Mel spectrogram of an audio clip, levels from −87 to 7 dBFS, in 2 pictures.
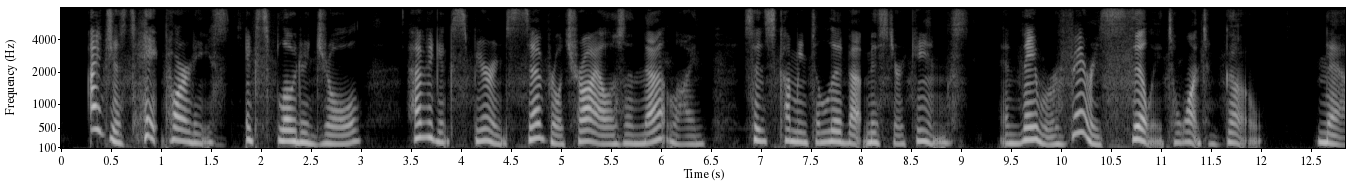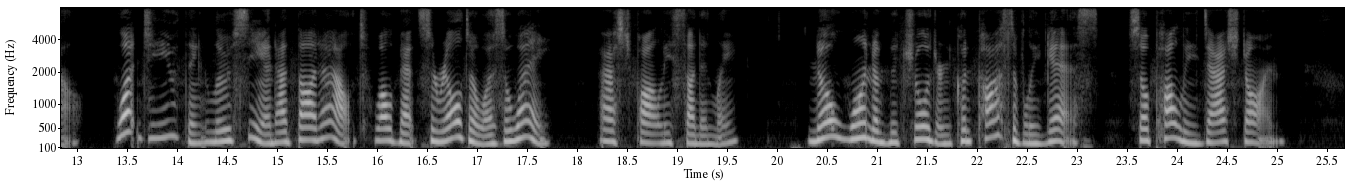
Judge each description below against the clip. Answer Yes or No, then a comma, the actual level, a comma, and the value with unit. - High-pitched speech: Yes, high, 215 Hz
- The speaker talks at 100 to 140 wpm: Yes, slow, 135 wpm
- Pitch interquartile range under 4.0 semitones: No, average, 4.7 semitones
